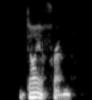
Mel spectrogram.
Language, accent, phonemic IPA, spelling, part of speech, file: English, Southern England, /ˈdaɪəˌfɹæm/, diaphragm, noun / verb, LL-Q1860 (eng)-diaphragm.wav
- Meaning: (noun) In mammals, a sheet of muscle separating the thorax from the abdomen, contracted and relaxed in respiration to draw air into and expel air from the lungs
